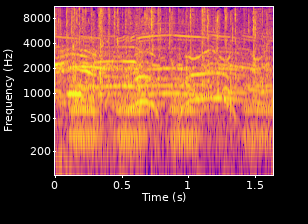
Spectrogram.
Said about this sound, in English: The large metal gates open, and the trucks blare their horns as they inch forward. The crowd bursts into applause, cheering the trucks along.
